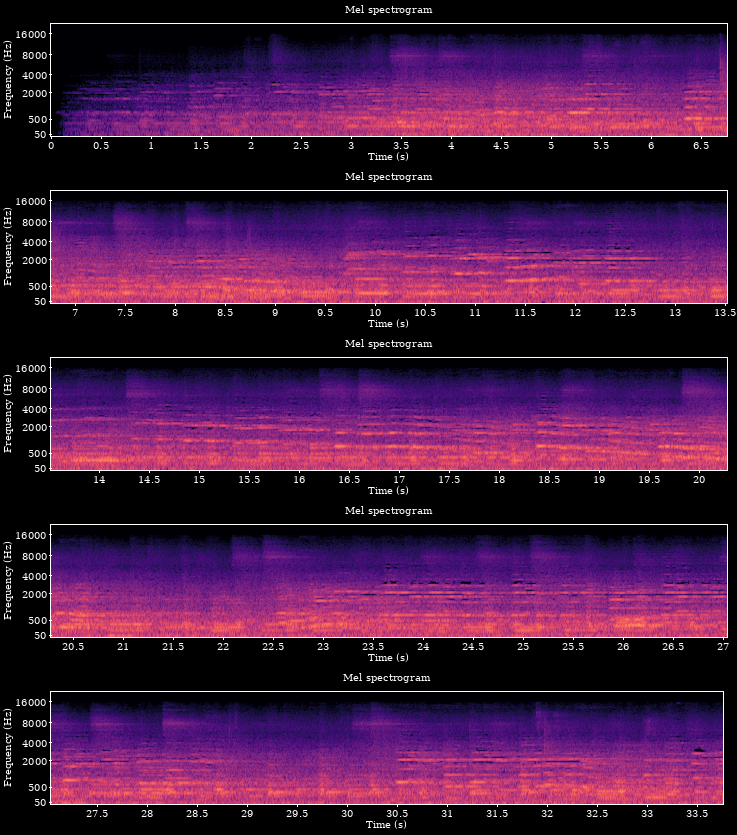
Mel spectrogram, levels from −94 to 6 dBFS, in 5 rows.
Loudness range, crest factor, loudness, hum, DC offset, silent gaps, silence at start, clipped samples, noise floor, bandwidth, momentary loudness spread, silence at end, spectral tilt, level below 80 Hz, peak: 3 LU; 16 dB; -28 LUFS; none; under 0.1%; none; 0.35 s; under 0.1%; -56 dBFS; 15.5 kHz; 6 LU; 0 s; -6 dB/octave; -40 dBFS; -12 dBFS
